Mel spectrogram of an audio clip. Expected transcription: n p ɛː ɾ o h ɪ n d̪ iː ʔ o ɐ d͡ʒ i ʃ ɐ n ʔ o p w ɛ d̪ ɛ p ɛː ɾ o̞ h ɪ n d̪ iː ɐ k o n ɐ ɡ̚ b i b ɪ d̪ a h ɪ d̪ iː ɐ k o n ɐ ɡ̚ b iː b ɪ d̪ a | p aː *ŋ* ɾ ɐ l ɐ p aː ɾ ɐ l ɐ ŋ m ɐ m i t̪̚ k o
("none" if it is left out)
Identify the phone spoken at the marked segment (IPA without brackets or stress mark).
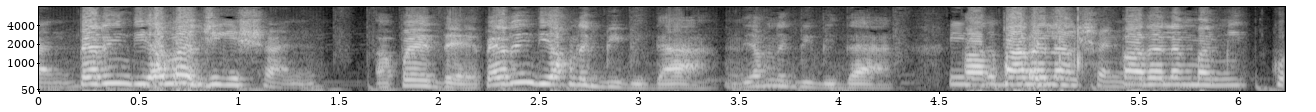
none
